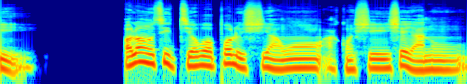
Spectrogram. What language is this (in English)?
Yoruba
